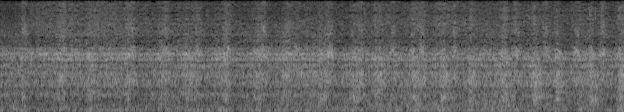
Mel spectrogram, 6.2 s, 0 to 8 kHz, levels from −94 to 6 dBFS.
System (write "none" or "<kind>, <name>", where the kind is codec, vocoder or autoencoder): vocoder, WaveNeXt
